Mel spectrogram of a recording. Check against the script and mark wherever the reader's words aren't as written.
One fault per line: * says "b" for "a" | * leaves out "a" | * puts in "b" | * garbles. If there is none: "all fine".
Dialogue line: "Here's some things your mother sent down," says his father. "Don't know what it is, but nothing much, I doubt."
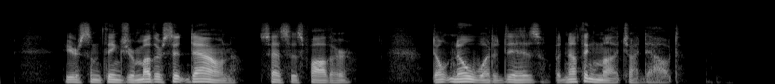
all fine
